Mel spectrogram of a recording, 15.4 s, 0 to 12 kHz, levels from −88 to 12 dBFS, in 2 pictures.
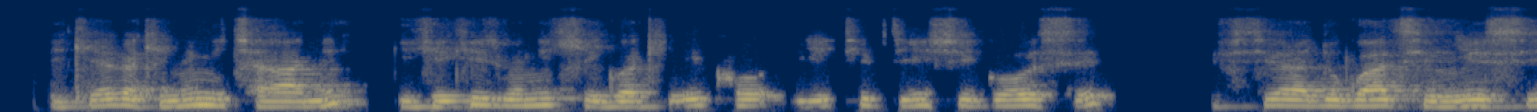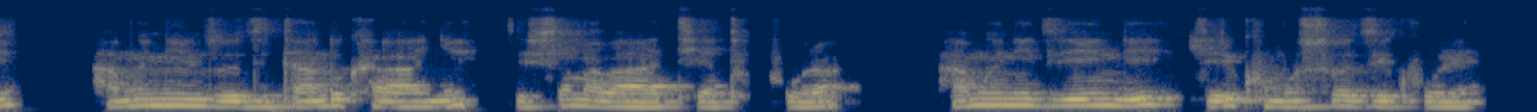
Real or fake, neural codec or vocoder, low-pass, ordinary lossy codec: real; none; 7.2 kHz; Opus, 32 kbps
